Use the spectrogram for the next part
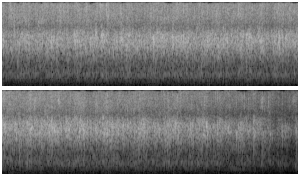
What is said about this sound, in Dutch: Laten we ze een groot applaus geven.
